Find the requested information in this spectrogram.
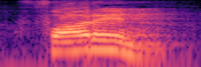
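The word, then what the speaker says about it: foreign: है campaign campaign campaign यहां पर भी जी साइलेंट है कैंपेन फॉरेन बहुत से लोग फॉरेन ऐसे पढ़ते मतलब याद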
